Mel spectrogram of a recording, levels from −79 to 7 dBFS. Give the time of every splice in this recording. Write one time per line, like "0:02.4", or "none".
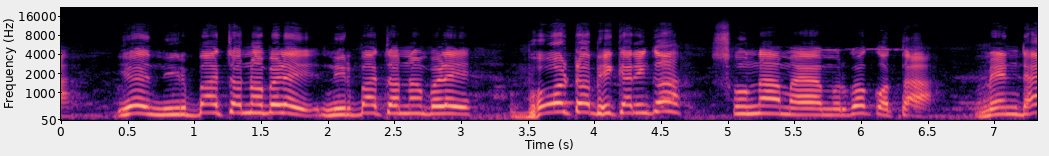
none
